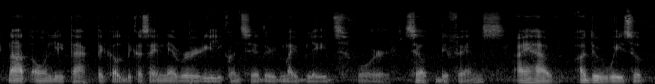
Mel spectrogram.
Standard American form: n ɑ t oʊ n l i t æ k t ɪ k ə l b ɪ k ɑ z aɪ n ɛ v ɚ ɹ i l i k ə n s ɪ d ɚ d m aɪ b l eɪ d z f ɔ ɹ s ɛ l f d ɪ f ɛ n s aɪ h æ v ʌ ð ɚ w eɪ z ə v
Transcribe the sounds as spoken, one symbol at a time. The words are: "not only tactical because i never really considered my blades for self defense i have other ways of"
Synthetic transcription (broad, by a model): n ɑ t oʊ n l i t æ k t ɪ k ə l b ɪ k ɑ s aɪ n ɛ v ɚ ɹ i l i k ə n s ɪ d ɚ d m aɪ b l eɪ d s f ɔ ɹ s ɛ l f d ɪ f ɛ n s aɪ h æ v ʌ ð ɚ w eɪ s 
